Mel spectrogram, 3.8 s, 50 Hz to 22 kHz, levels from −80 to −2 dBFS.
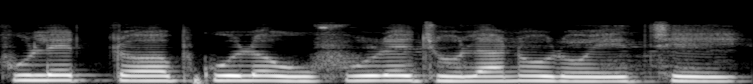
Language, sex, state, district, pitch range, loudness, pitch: Bengali, female, West Bengal, Cooch Behar, 210-230 Hz, -14 LUFS, 220 Hz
